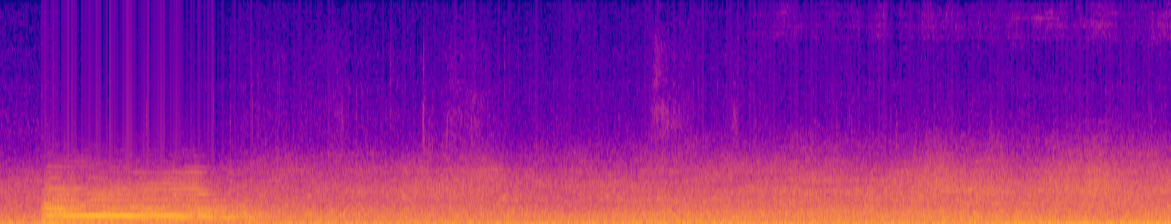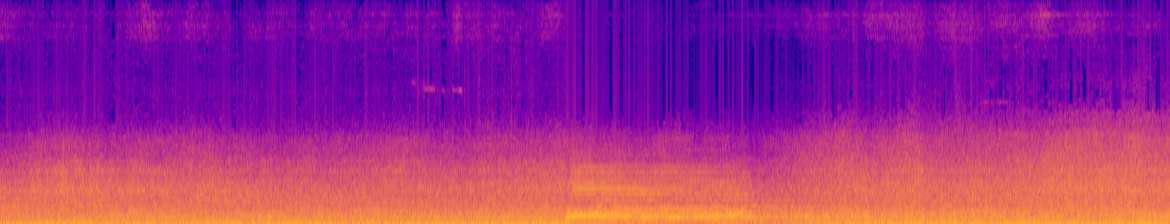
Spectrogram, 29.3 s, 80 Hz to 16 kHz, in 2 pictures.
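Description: Canadian Pacific freight train approaching with two diesel locomotives and loaded grain hoppers. The locomotive's multi-chime air horn sounds twice: a blast of about two and a half seconds about a second in, and another of about two seconds near 22 seconds. Between the blasts the engines and rolling wheels rumble steadily, growing louder as the train nears.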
